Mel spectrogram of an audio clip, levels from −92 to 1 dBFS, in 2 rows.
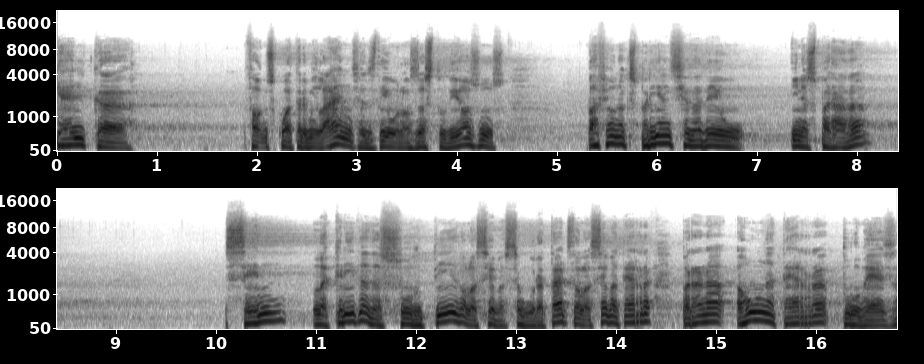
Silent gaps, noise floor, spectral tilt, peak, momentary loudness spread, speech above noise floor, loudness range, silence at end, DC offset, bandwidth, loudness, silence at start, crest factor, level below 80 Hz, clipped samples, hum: none; -49 dBFS; -6 dB/octave; -2 dBFS; 7 LU; 37 dB; 5 LU; 0 s; under 0.1%; 11.5 kHz; -13 LUFS; 0 s; 12 dB; -46 dBFS; under 0.1%; none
